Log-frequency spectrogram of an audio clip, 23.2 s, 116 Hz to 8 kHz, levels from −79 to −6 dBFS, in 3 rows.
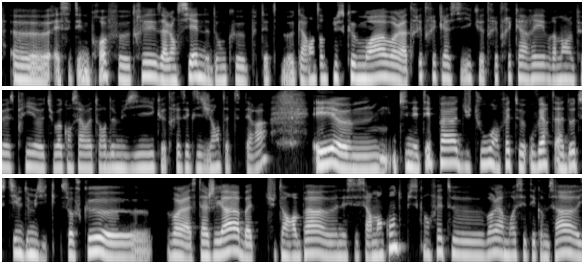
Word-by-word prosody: heu, 115 - +3
et - - 0
c'était - - -4
une 80 -1 +1
prof, 195 - -1
heu, 160 -2 +1
très 190 +1 +1
à 155 - +5
l'ancienne 175 +3 +3
donc, 155 +2 -4
heu, 150 -1 +1
peut-être, 80 - -9
heu, 75 - -1
40 160 - -2
ans 170 - +1
de 170 - -3
plus 180 -1 -2
que 185 - +2
moi 170 +2 +5
voilà 165 -6 +4
très, 190 - -6
très 190 0 -6
classique, 175 -1 -4
très, 170 - -8
très 180 +1 -8
carrée, 175 0 -1
vraiment 160 0 -2
un 160 - -3
peu 170 +2 -5
esprit, 165 +1 -4
heu, 155 -1 -1
tu 160 +1 -10
vois 160 0 0
conservatoire 160 0 -4
de 160 0 -2
musique, 160 +1 -2
très 165 -1 -7
exigeante 160 0 -4
et - - -7
cetera, 170 +10 -5 0.6
et 195 +3 +7
hem, 150 -5 +3 0.2
qui 175 - -1
n'était 160 0 +1
pas 210 +1 +2
du 170 -3 -5
tout 195 +3 -1
en 165 -4 -1
fait, 180 0 -2
heu, 165 - 0
ouverte 185 +3 +1
à 160 - +2
d'autres 175 +3 0
styles 185 -2 0
de 175 - -2
musique. 155 -6 -2
Sauf 165 -2 -2
que 195 - -1
heu, 150 - +3 0.2
voilà 160 -2 +3
à - - +1
cet - - -8
âge-là, 175 +7 +5
bah, 145 -3 +1 0.2
tu 165 - -11
t'en 160 -2 0
rends 155 +1 0
pas, 180 0 +2
heu, 155 0 -2
nécessairement 155 +1 -2
compte 245 +3 +2
puisqu'en 180 -9 -7
fait, 190 +2 -4
heu, 165 -2 -1
voilà 180 +1 0
moi 165 0 -1
c'était 160 0 -6
comme 150 -1 -5
ça, 180 +3 +1
heu, - - 0
il - - -3
165 Hz, 210 wpm, -23 LUFS, 155-180 Hz, 0.6 s, et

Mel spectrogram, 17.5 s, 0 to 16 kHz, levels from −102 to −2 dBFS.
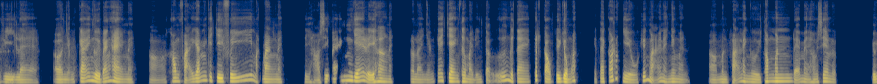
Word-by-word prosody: vì 110 -2 -1
là, 105 -1 -4 0.3
ờ, 110 -1 -1
những 105 +1 -6
cái 140 +3 +2
người 145 -9 +5
bán 135 +6 0
hàng 125 -8 +2
này 105 -1 -6 0.3
họ 95 0 -13
không 145 -1 -1
phải 115 -3 -2
gánh 140 +8 +2
cái 165 -3 -2
chi 140 -2 +8
phí 155 +8 +2
mặt 180 -7 -5
bằng 115 -2 0
này 110 0 -6 0.4
thì 115 - -9
họ 100 -3 -9
sẽ 110 +6 -2
bán 175 +9 -1
giá 160 +3 +5
rẻ 105 0 +6
hơn 130 -1 +1
này, 115 -1 -8 0.3
rồi 120 -1 -5
là 105 -1 -6
những 105 +1 -11
cái 160 +3 -3
trang 140 -4 +4
thương 130 -1 +1
mại 110 -2 -4
điện 105 +2 -10
tử 170 +9 -3
người 145 -7 +2
ta 120 -1 -2
kích 185 - +1
cầu 115 -5 +3
tiêu 130 -1 +6
dùng 120 -4 +8
á, 165 - -2 0.4
người 115 - -13
ta 125 +3 -1
có 160 +6 +1
rất 255 - -6
nhiều 110 -5 0
khuyến 175 +3 +1
mãi 160 -5 -2
nè. 135 -5 -3
Nhưng 125 0 -2
mà, 105 -2 -7 0.5
ờ, 105 -1 -7
mình 110 0 -5
phải - - -4
là 145 - 0
người 115 -4 -2
thông 135 +2 0
minh 140 0 +1
để 100 -5 -3
mà 115 -3 -5
hỏi 110 +1 -5
xem 135 0 -1
là, 110 - -8 0.7
kiểu 110 0 +2
120 Hz, 225 wpm, -26 LUFS, 110-140 Hz, 0.7 s, chi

